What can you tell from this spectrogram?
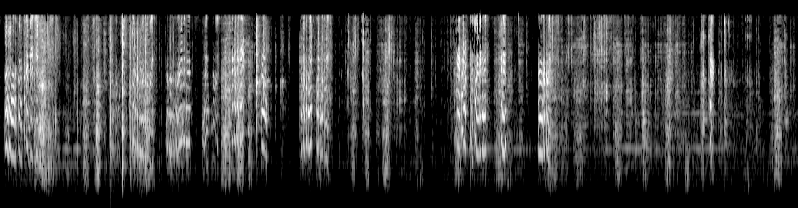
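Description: Faint, irregular clicking, scraping and squeaking of metal parts and hand tools as a cotter pin is worked into a tractor's band brake linkage.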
